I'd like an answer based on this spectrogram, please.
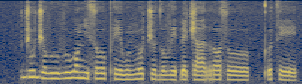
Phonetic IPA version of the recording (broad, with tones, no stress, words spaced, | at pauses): d͡ʒuː˦d͡ʒo˨vuː˨vu˦ wɔ˦ŋi˨ soː˦pʰeː˨wũ˨ ŋo˦ t͡ʃʊ˨do˨ ve˨ ɓɛ˨t͡ʃaː˨rɔ˦˨ soː˦˨ | kʼʊ˦t͡seː˨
